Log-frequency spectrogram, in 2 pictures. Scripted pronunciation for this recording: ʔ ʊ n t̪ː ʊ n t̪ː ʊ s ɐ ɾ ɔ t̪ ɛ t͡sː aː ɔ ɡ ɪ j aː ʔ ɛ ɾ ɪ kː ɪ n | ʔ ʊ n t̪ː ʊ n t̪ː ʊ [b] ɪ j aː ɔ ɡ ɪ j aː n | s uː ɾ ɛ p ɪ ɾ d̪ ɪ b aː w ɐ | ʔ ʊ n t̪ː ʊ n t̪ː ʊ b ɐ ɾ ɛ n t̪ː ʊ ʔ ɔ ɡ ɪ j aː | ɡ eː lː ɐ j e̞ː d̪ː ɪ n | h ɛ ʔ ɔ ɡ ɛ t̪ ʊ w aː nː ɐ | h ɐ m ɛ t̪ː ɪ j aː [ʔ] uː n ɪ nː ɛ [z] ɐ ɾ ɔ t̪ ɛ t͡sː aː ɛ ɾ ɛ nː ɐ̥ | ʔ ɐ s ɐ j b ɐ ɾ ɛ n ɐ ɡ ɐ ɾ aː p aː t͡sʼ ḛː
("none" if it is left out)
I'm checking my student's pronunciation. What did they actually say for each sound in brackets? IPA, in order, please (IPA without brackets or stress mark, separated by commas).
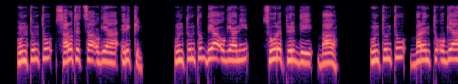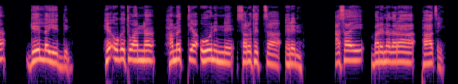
b, ʔ, s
